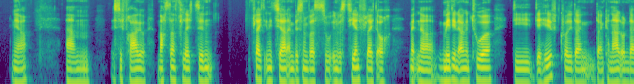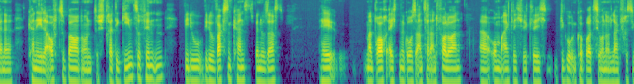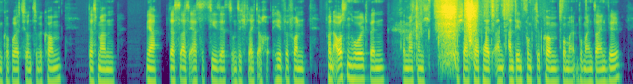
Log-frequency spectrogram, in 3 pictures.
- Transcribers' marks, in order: other background noise; distorted speech
- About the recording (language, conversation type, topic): German, advice, Wie sieht deine berufliche Routine aus, wenn dir ein erfüllendes Ziel fehlt?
